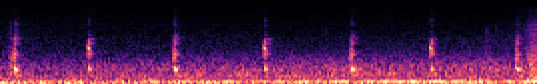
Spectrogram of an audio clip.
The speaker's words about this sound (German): somit das lauteste, was man hier drinnen im Auto hört, ist ähm, der Blinker. Der Rest ist sehr, sehr leise.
